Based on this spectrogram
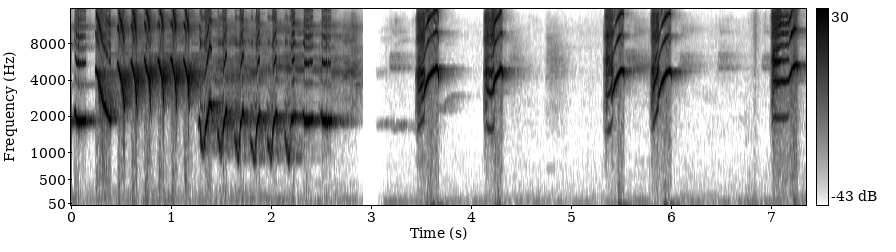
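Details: White-rumped shama song used to lure young birds into singing: a loud, rich run of rapid falling whistled sweeps, then a pause and four separate sharp upslurred whistles at irregular intervals, with a low hum beneath.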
